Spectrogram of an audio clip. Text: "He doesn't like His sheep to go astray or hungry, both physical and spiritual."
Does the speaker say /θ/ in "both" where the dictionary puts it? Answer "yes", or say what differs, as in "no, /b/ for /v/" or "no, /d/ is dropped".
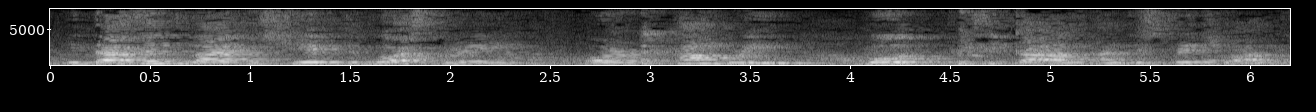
no, /t/ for /θ/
